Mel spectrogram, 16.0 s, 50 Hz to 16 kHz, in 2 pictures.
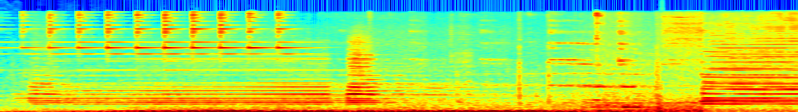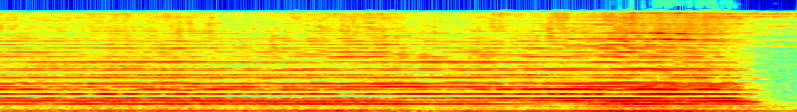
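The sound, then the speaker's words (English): A train's horn blares loudly and steadily over the deep rumble of a train at a US railway station opened in 1918, its tone shifting partway through before holding on until the end, with no voices. “Sadly, few of those millionaires appear to take the train, as the station opened in 1918 was used by only 16,400 passengers in 2015.”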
